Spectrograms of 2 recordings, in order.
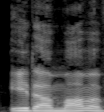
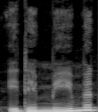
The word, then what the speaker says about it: Edamame: Du aus Versehen Edamame falsch gesagt hast. Wollen wir noch eine Runde Edememe zustellen? Und haben wir so oft dann die Tage gesagt, Edememe.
